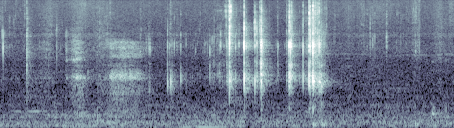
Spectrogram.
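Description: Crunching of a bite into a whole raw cauliflower head: a cluster of sharp, crisp cracks as the florets break, about two to four seconds in.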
